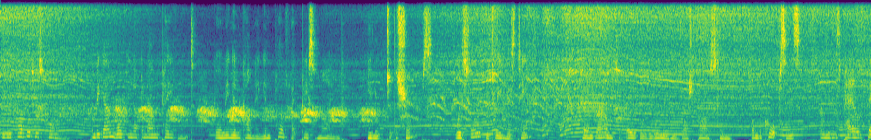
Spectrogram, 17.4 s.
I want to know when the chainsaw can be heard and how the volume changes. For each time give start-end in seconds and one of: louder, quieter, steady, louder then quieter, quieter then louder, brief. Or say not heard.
0.0-17.3 quieter then louder.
